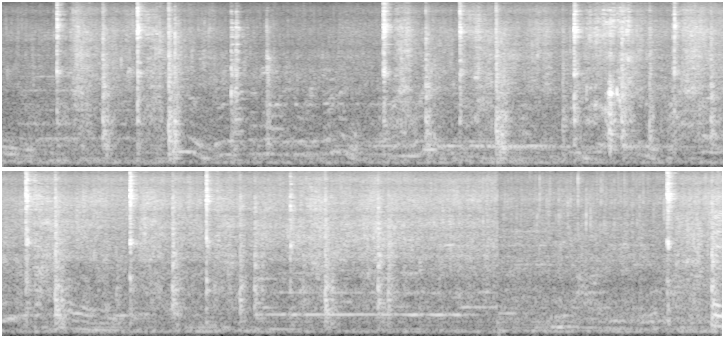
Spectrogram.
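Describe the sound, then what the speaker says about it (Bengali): A curry sautéed in hot oil and stirred steadily, with continuous sizzling and frying, repeated scrapes and clinks of a utensil against the pan, and a faint voice in the background. "ভালো করে কষিয়ে নেব।"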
